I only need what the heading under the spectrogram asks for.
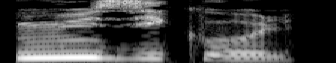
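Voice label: "music hall", French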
